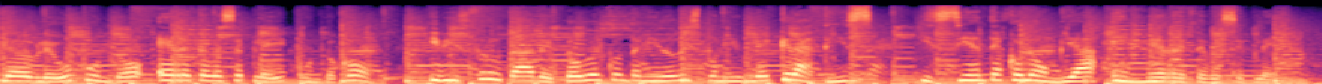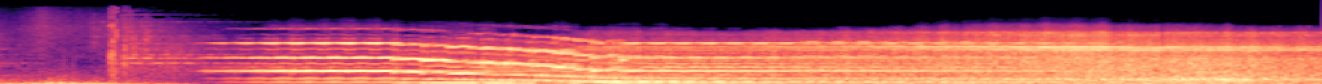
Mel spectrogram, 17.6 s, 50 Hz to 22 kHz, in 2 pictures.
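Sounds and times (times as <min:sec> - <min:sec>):
speech: 0:00.0 - 0:08.7
jet airliner engines droning in flight: 0:10.4 - 0:17.6.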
